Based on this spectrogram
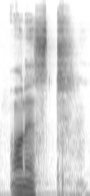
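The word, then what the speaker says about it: honest: স্বর অ অথবা স্বর আ, অর্থাৎ অ এবং আর মতো উচ্চারণ হলে অ্যান বসে. যেমন a horse and অনেস্ট অ্যান্ড আওয়ার.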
